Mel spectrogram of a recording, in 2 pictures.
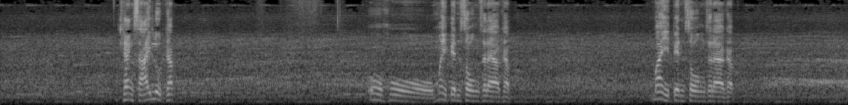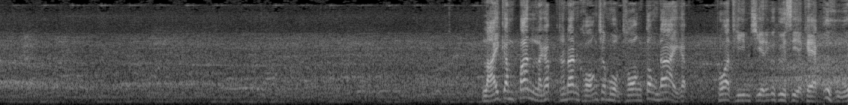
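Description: A large crowd murmurs and cheers loudly in bursts.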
